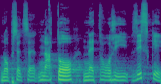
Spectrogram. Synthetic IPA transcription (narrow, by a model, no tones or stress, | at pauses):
nopr̝̥ɛt͡sɛnat̪onɛt̪vo̞r̝iːzɪskɪ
